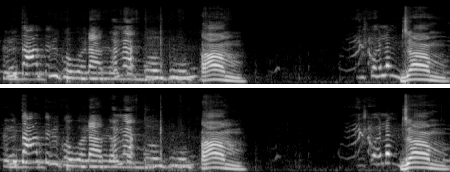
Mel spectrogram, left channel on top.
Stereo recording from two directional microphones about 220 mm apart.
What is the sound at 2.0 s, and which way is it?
Speech, centre (ahead or behind).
